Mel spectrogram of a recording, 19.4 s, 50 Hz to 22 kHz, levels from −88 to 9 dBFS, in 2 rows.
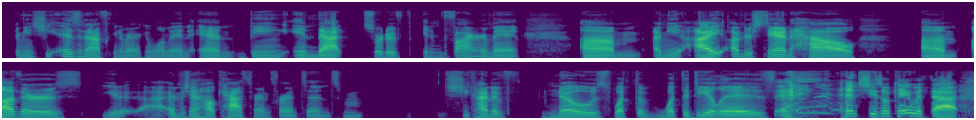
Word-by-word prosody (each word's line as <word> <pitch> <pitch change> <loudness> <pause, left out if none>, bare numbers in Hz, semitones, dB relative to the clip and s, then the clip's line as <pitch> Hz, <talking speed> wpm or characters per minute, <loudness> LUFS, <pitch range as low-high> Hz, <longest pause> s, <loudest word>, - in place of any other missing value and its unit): I 135 - -14
mean, 135 -1 -14
she 125 - -12
is 165 +1 -7
an 170 - -8
African-American 115 -5 -6
woman 105 +2 -14
and 115 -1 -6 0.2
being 130 -1 -11
in 135 +1 -9
that 120 -3 +5 0.2
sort 130 -2 -9
of 115 -3 -5 0.2
environment, 115 - -7 0.6
um, 120 -1 0
I - - -2
mean, 140 0 -9
I 145 +1 +8
understand 150 0 +3
how, 130 -3 +3 0.7
um, 120 -3 -3 0.2
others, 130 -7 +1 0.2
you 135 0 -14
kn - - -15 0.2
I - - -11
understand 160 0 -6
how 145 -1 -2
Katherine, 125 -4 -2
for 105 0 -12
instance, 105 0 -16
mm 115 0 -23 0.9
she 135 +4 -10
kind 135 -1 +1
of 120 -2 -9 0.4
knows 130 +2 -3
what 135 0 -3
the 135 - -9
what 130 +3 -6
the 150 - -7
deal 135 +1 -2
is, 135 +1 0
a - - +1 0.5
and 190 -1 +7
she's 180 0 0
okay 190 +1 +3
with 185 -4 -1
that, 115 -1 +7
130 Hz, 145 wpm, -22 LUFS, 115-140 Hz, 0.9 s, I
